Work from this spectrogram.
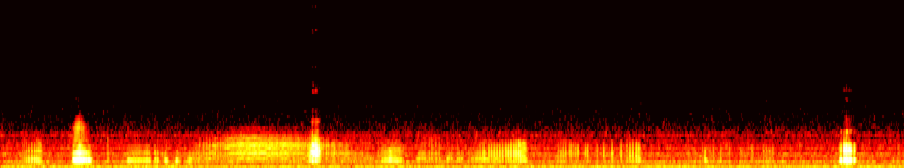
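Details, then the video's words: Tago's brown frog chorus in April beside a gorge, Kamo River, Itoshima, Fukuoka Prefecture, Japan: several loud clipped croaks between overlapping softer pulsed grating calls, with a continuous murmur of flowing water beneath. "Wild Frog Call | タゴガエル"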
